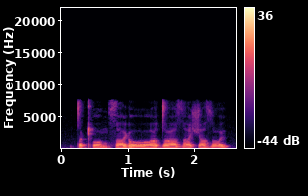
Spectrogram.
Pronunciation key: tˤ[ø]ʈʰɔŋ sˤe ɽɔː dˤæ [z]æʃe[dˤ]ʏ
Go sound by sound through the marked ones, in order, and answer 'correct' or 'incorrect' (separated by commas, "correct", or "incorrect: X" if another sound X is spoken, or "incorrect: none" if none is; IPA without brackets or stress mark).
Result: incorrect: ə, incorrect: zˤ, incorrect: zˤ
